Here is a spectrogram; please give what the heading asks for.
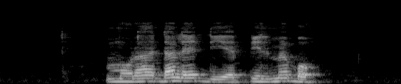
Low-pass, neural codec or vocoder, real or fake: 7.2 kHz; none; real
